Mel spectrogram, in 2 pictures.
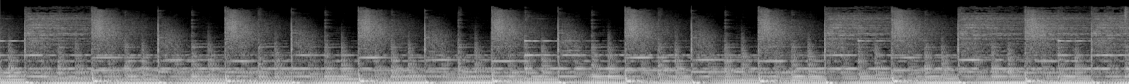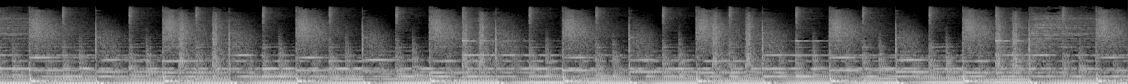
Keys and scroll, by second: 5.3 ctrl+g, 6.8-7.7 typing, 12.9 v, 20.6 ctrl+t.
